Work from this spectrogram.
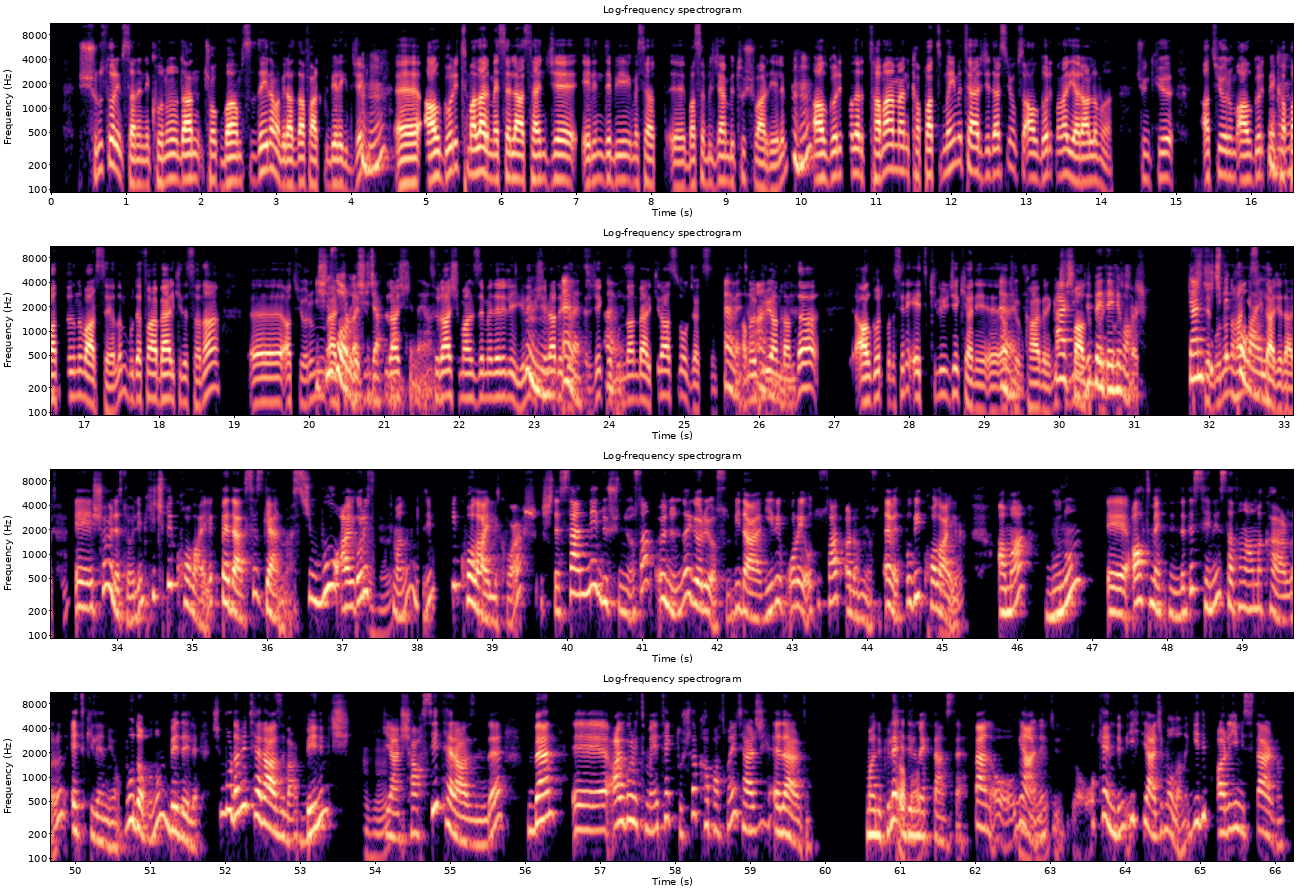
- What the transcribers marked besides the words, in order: other background noise; unintelligible speech
- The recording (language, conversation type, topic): Turkish, podcast, Sosyal medya, stil anlayışını sence nasıl etkiliyor?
